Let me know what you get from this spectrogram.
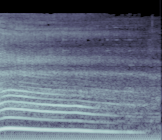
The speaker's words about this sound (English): Inhale, breathing in through the nose. And exhale, sticking the tongue out. Inhale, breath in. And exhaling, lion's breath out. Breath in. And lion's breath out.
